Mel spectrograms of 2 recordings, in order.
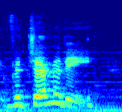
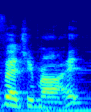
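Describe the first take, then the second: First: The word ends with a 'mitee' sound. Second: The word ends with a 'mite' sound. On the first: It jokingly copies how Yosemite is said. "so now we say Vegemity" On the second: This is the usual pronunciation. "It's pronounced Vegemite"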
